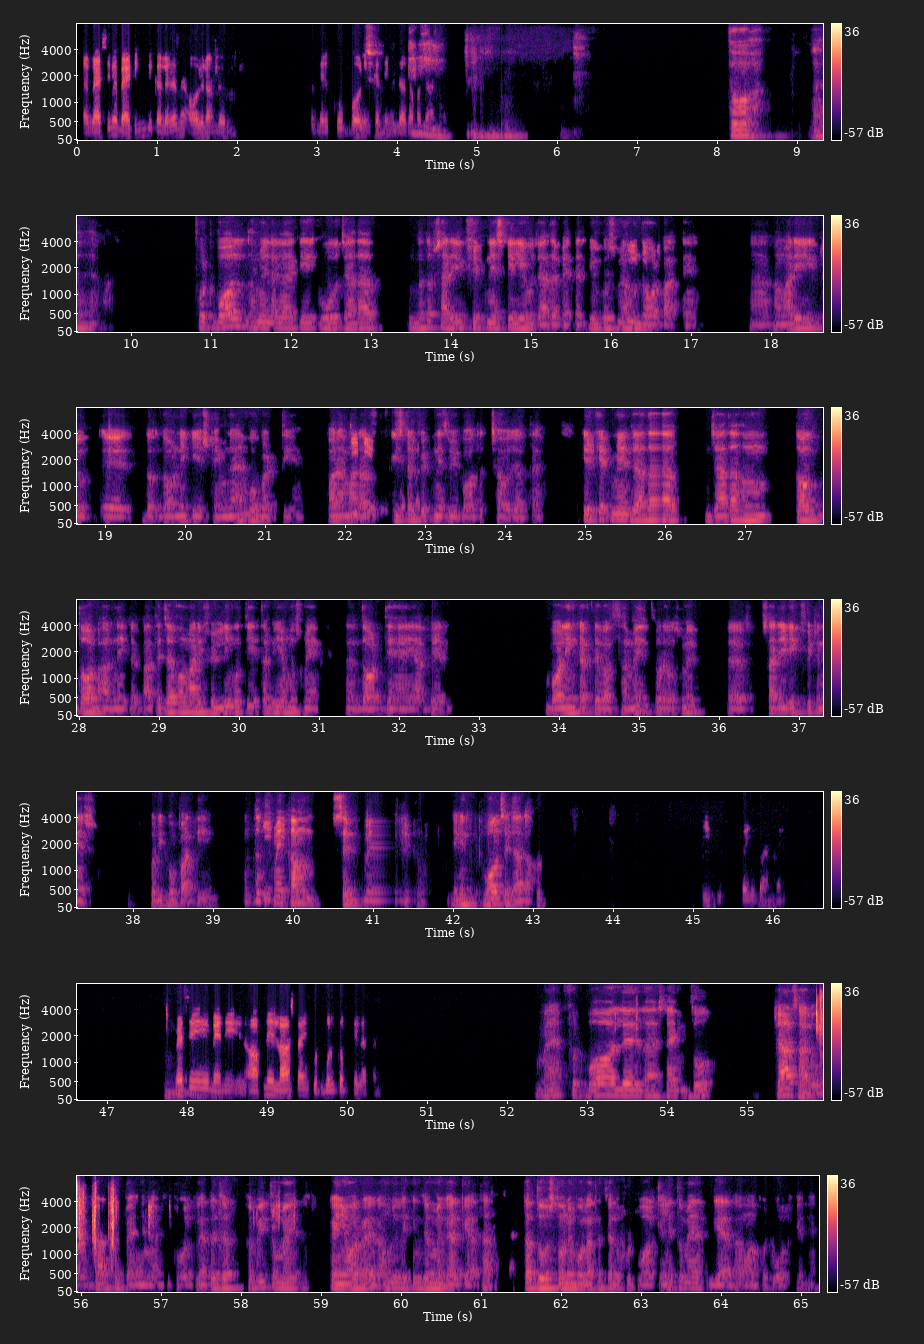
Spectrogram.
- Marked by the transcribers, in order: in English: "बैटिंग"; other background noise; in English: "ऑलराउंडर"; in English: "बॉलिंग"; static; throat clearing; in English: "फ़िटनेस"; tapping; in English: "स्टेमिना"; in English: "फिज़िकल फ़िटनेस"; unintelligible speech; in English: "बॉलिंग"; in English: "फ़िटनेस"; unintelligible speech; in English: "बॉल"; in English: "लास्ट टाइम"; in English: "लास्ट टाइम"
- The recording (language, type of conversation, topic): Hindi, unstructured, क्या आपको क्रिकेट खेलना ज्यादा पसंद है या फुटबॉल?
